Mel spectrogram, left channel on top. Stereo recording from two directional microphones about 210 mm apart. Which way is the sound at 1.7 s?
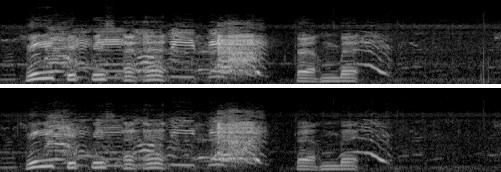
45° right (ahead or behind).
